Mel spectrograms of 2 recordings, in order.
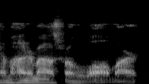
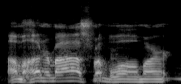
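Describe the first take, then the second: First: Said in the usual way. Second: Higher, louder jokey put-on voice; mock voice. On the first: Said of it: "repeated, first plain". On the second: Shown as a demonstration. Vlogger repeats his Walmart line in a higher put-on voice. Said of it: "repeated in a put-on voice".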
